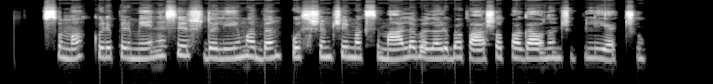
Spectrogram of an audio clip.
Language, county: Lithuanian, Klaipėda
